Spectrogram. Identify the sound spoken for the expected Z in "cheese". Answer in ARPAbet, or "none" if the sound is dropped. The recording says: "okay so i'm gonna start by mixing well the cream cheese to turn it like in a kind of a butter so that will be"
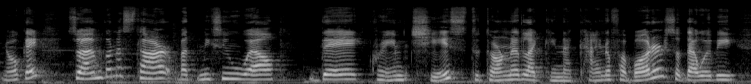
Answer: S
